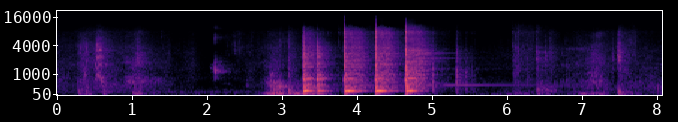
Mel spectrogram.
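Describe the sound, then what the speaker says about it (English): Hammering out a bent snowblower auger housing part, sharp metallic blows in a quick run of four loud strikes, preceded and followed by scattered knocks and handling clatter, close by. "I'm gonna have to hammer that out."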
